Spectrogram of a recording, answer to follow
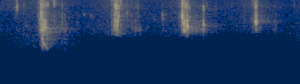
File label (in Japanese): じぶき 長; ぴゅっ 短め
